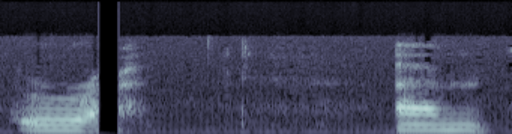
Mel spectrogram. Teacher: The tongue begins by being pressed against the top teeth and it sort of flicks down and outwards when we make that sound, L. Whereas for the R sound, the tongue curls backwards in the mouth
